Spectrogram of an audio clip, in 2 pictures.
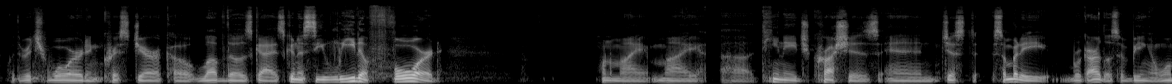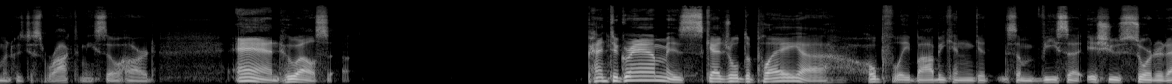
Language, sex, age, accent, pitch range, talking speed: English, male, 30-49, American, 95-120 Hz, 135 wpm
